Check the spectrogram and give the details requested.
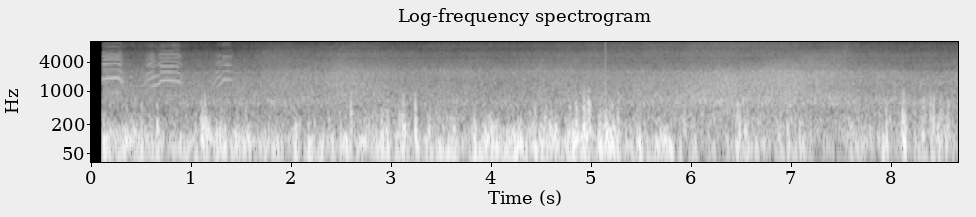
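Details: Laughing Gulls at Buxton, Hatteras Island, North Carolina, on 22 May 2016: a few high, nasal calls in the first second and a half, then steady rumbling wind and surf.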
